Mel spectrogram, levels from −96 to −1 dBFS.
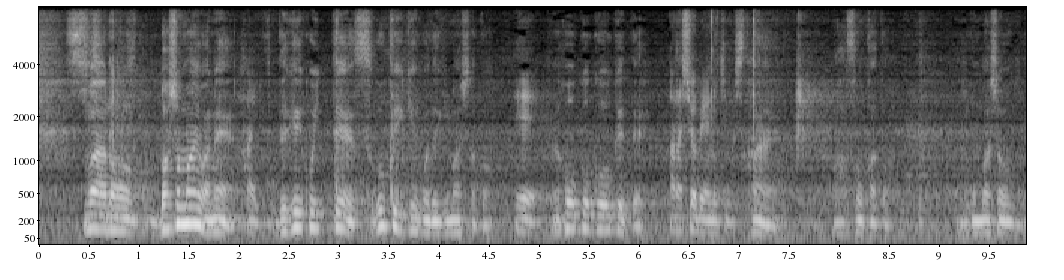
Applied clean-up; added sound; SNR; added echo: none; none; none; reverberation time 2.4 s.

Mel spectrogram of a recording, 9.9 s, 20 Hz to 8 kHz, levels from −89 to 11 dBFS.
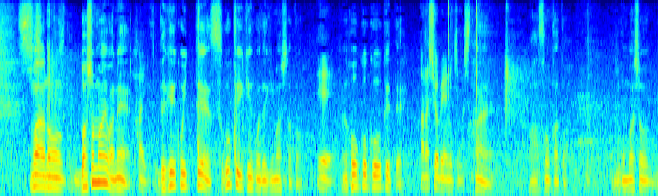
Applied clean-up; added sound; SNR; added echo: none; none; none; none.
